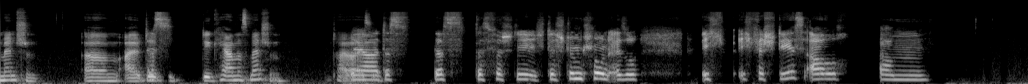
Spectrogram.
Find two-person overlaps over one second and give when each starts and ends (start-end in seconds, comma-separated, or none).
none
